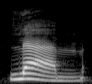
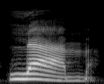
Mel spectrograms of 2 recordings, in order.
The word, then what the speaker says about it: lamb: lemon lemon lamb lamb little b is silent so we pronounce the word without little b so it's lamb lamb lesson three how to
